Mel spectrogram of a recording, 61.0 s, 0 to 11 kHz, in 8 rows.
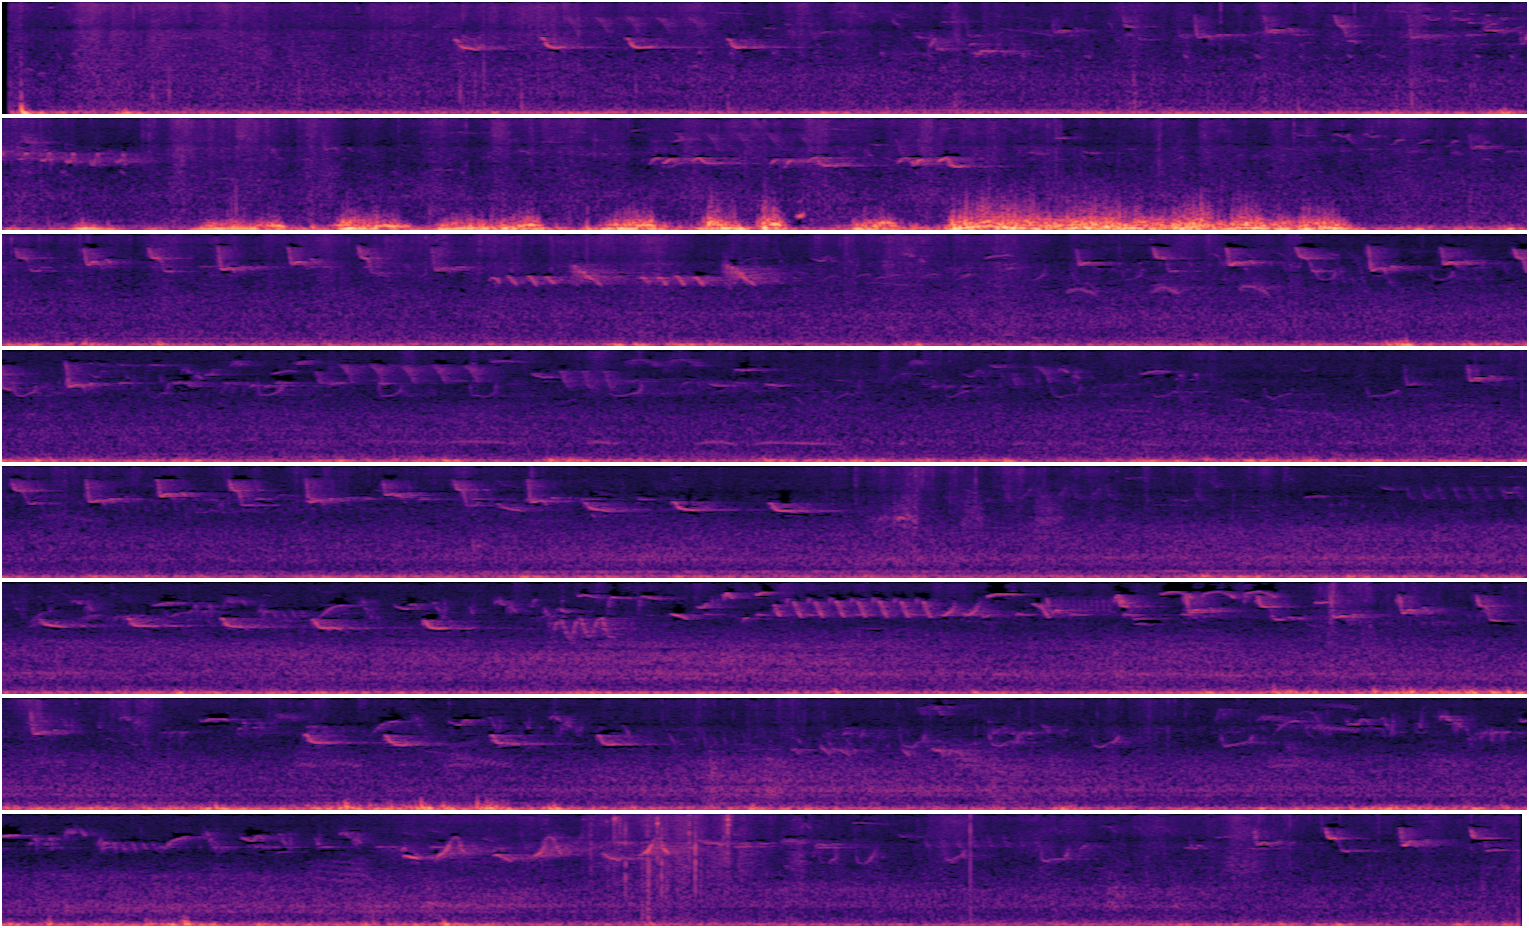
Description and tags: Lockdown Birdsong 27-03
A selection of nature sounds recorded when the traffic noise went away...lockdown 2020
Field-Recording, dog-walk, nature, birdsong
